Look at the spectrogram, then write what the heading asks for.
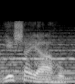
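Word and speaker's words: ישעיהו: Isaías, que em hebraico se pronuncia, Eschau, que por sua vez significa: "O Senhor é salvação, foi um grande profeta no antigo Israel".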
